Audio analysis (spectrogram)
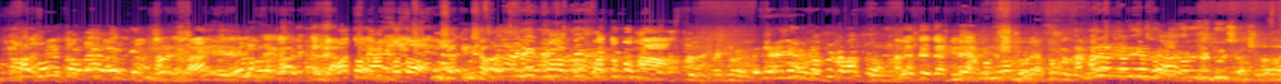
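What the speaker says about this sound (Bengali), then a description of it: "দর্শক এখানে গরু দেখার জন্য উপচে পড়া ভিড় রয়েছে" Dense crowd chatter at a busy cattle market, with many voices talking at once close by, loud and continuous throughout.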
